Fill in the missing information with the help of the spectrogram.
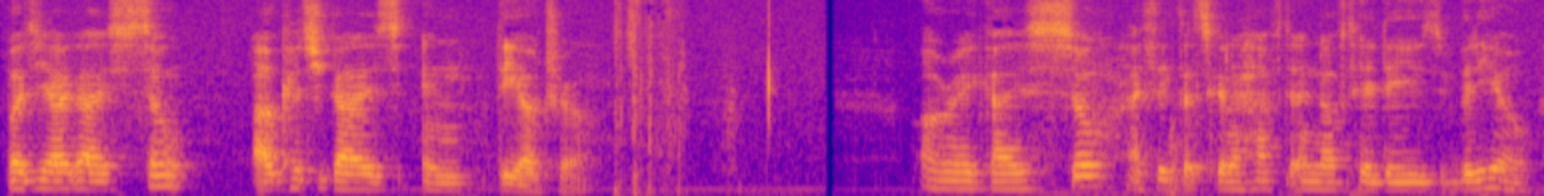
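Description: A man's voice: medium pitch, a little slow, vocal fry, a little mellow, slight background noise. A young man chats casually to his vlog camera, rambling and hesitant with lots of "like", sounding slightly under the weather with a cold. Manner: rambling, hesitant, peppers talk with "like". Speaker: vlogger. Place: small bedroom at home, indoors. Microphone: handheld camera at arm's length.

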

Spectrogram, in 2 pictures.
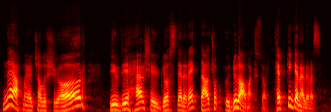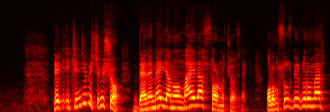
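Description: A man's voice: on the high side, big pitch swings, normal speed, darkish tone. A man teaching an exam-prep lecture, asking and answering his own questions with jokey asides.

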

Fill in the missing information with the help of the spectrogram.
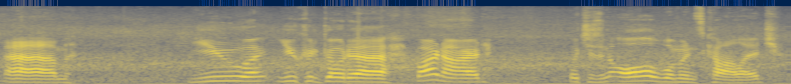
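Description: With a voice that sits high and an unhurried way of talking, a tour guide in his thirties walks a city street while live-streaming. He greets viewers by name, holding the phone at arm's length, and the rough recording catches passing traffic.

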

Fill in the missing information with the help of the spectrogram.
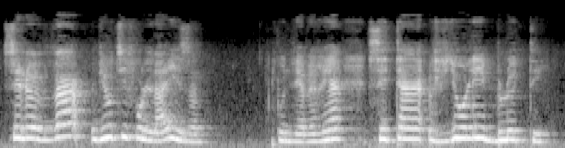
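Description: A woman's voice: high voice, slow, darkish tone, roomy sound. A young woman from France chatting in a casual haul vlog, rambling with fillers and self-corrections. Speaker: beauty vlogger.

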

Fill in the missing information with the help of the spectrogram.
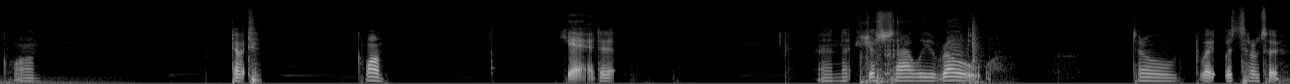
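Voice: mid-range voice, level tone, takes it slowly, pauses often, soft background music. A gamer giving casual commentary while playing, rambling and thinking aloud, often trailing off mid-sentence. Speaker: let's play gamer.

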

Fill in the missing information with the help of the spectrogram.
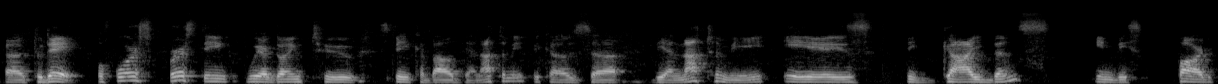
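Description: Serbian accented guy in his 40s doing a webinar on a webcam from a home office, slow and halting, lots of uhs. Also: medium pitch, a little mellow. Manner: unhurried, with many filler sounds and restarts. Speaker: doctor giving a webinar lecture. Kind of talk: online lecture to colleagues. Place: small home office with shelves. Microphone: video call, webcam.

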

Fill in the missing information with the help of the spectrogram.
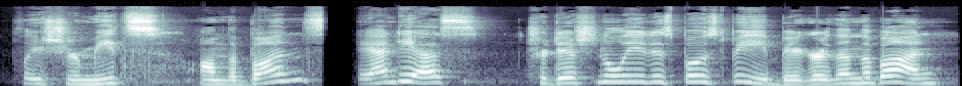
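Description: Older woman, retired chef, friendly step-by-step cooking vlog voice, slightly high, phone mic in a home kitchen. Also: expressive, fairly quick, darkish tone. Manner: chatty, upbeat, step-by-step explaining. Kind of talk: casual cooking tutorial. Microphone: phone held at arm's length.

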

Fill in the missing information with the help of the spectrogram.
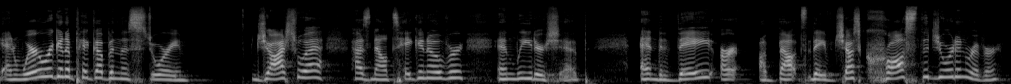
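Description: A woman's voice: a little high, a bit bright. A woman pastor preaching a sermon in a church, telling a story expressively and acting out the scenes. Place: church sanctuary.

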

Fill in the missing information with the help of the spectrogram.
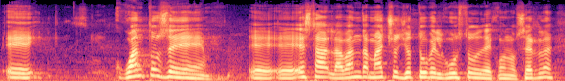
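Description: A man's voice: sits high, unhurried, clean tone. A man hosting a talk show, chatting loosely and teasing his guests on stage. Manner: joking, teasing, loose and crude. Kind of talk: casual on-stage banter. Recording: echoey hall, voice from far off.

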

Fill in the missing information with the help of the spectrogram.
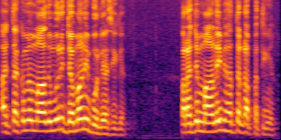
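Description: A man's voice: high voice, lively intonation, very fast, darkish tone. A man playing a young husband who argues with his mother, speaking in a Punjabi accent. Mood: calm. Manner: heated, arguing. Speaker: son and husband. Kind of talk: acted family drama.

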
